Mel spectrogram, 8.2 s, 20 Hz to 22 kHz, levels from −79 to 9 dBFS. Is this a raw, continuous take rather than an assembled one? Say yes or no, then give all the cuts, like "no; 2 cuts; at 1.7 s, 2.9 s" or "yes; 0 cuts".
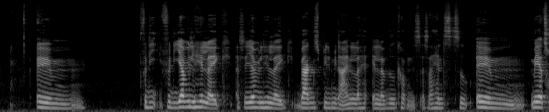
no; 1 cut; at 7.1 s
